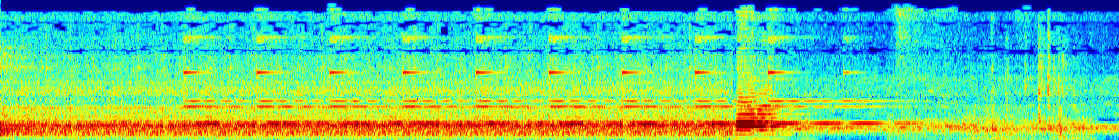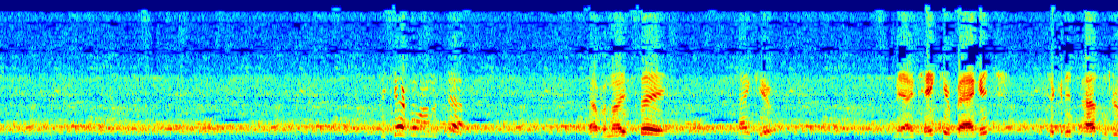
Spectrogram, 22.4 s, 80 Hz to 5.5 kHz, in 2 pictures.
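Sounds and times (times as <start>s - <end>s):
passenger train rumble pulling into a station: 0.0s - 22.3s
passenger train brakes squealing: 1.0s - 22.3s
passenger train clanks: 1.8s - 11.0s
passenger train hiss: 8.9s - 9.8s
speech: 17.2s - 18.0s, 18.6s - 19.0s, 20.2s - 22.3s.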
